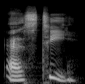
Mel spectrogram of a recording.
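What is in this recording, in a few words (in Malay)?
"st", Malay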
